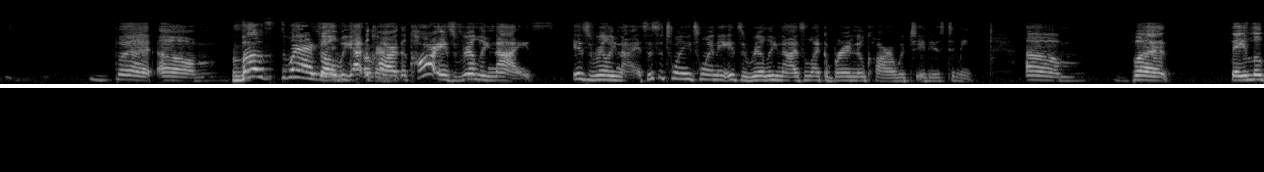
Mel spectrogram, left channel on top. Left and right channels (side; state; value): right; silent; digital silence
